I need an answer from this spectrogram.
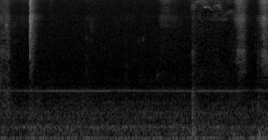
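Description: Faint chewing and soft mouth sounds of a person eating a peanut butter and jelly sandwich, a few short smacks scattered through, over a steady low room hum.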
